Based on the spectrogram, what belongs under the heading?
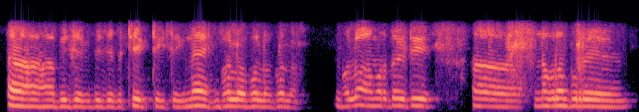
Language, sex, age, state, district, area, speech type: Odia, male, 30-45, Odisha, Nabarangpur, urban, conversation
